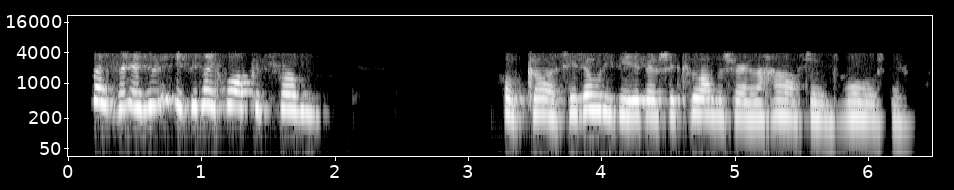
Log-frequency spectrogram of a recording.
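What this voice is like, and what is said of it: Rural Irish accent. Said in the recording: “I'm trying to detect where your accent might be from, by the way. I don't know if you're from Dublin or where you're from. But it does sound like are you living in rural Ireland?”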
